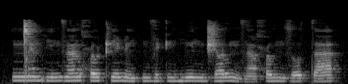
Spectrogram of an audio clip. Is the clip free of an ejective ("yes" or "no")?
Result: yes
